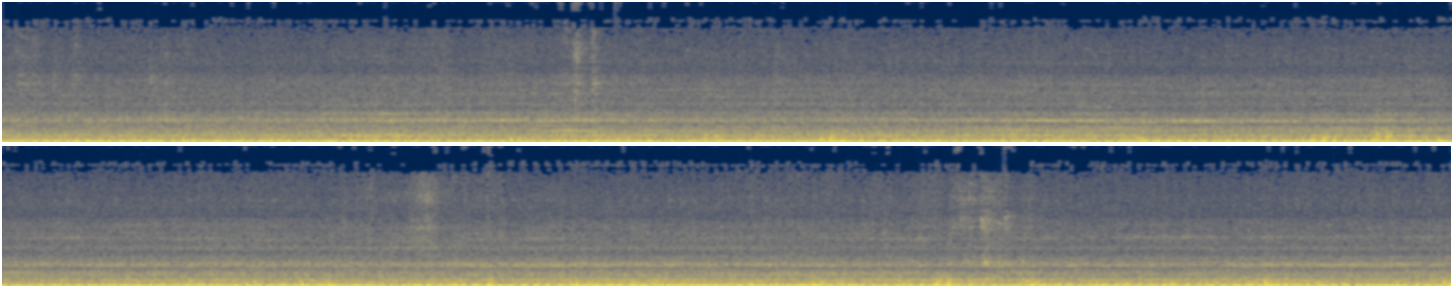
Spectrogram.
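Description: BART Legacy Fleet train running steadily, heard from inside the car: a loud, even low rumble of wheels on track, with faint steady whines above it.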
